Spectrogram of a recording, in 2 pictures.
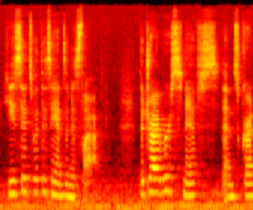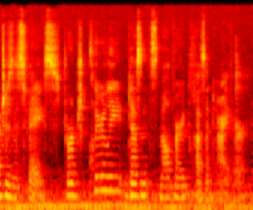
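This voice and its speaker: A woman speaks at a medium pitch as the host and narrator of a script table read. There is some noise in the background behind her voice. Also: normal speed. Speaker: host and stage-direction reader.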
